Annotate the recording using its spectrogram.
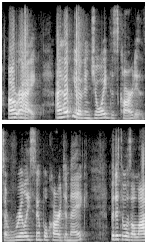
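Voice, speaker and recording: A woman talks at a fairly quick pace with a Southern US accent. Her pitch varies in an ordinary way. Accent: Southern US (Georgia). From US South, Georgia. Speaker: papercraft demonstrator. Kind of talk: craft tutorial. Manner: casual, chatty.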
